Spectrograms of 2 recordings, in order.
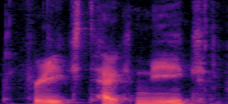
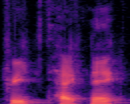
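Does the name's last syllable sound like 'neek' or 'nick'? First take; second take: neek; nick. First: The last syllable rhymes with 'freak', like 'neek'. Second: The last syllable is short, like 'nick'. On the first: The name was meant to rhyme. "did you intend for your name to rhyme?" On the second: This is the usual American reading. "that's how my American brain would pronounce this word"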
